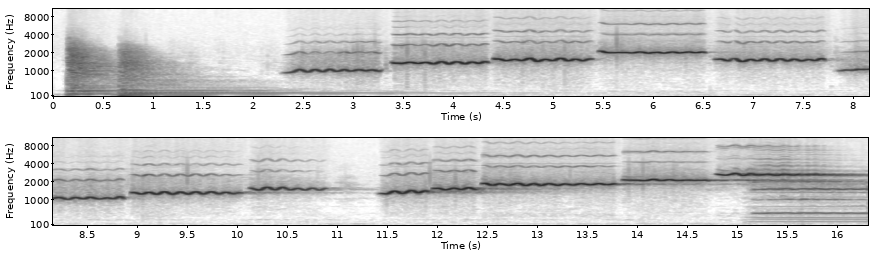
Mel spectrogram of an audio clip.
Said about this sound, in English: Let that whistle be your signal for the Signal Oil program, The Whistler, each Sunday night at this same time.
